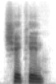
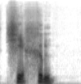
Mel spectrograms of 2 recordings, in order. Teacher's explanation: The hard K, the glottal sounds that come from the back of the throat in words, you use the perfect example, chicken.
